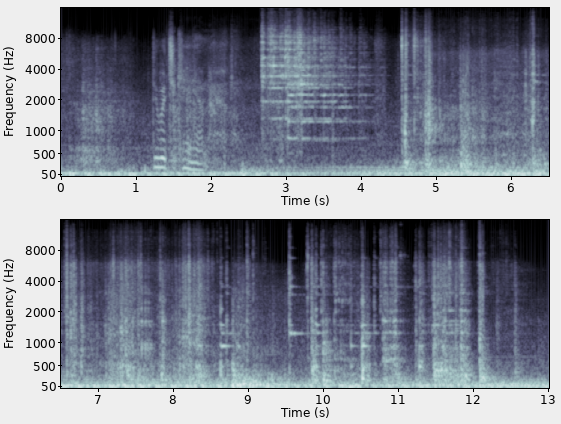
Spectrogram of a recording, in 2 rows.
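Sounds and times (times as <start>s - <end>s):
low engine rumble: 0.0s - 13.0s
metal pieces clanking onto pile: 2.7s - 5.6s, 6.2s - 12.4s.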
